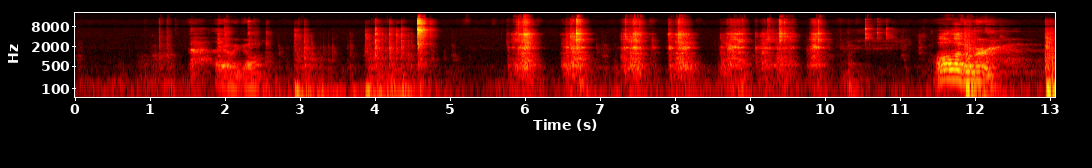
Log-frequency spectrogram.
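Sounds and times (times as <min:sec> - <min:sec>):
metal knocks: 0:01.9 - 0:05.0.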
